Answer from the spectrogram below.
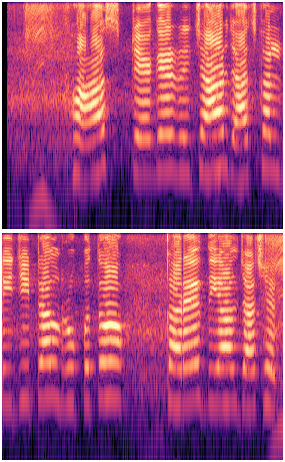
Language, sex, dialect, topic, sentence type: Magahi, female, Northeastern/Surjapuri, banking, statement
